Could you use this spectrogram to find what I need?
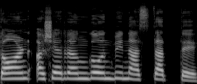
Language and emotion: Goan Konkani, neutral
